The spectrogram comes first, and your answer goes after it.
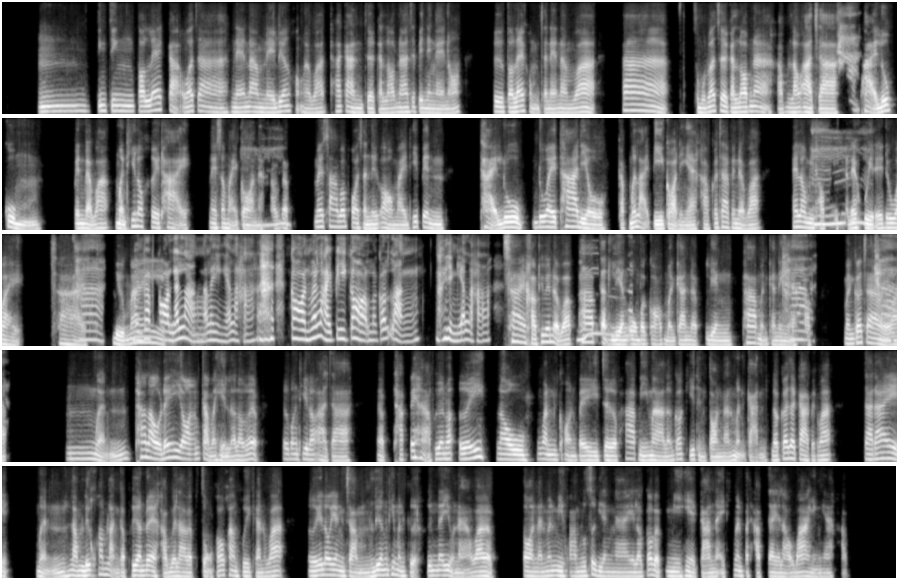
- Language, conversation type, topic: Thai, advice, ทำอย่างไรให้รักษาและสร้างมิตรภาพให้ยืนยาวและแน่นแฟ้นขึ้น?
- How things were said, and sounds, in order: in English: "Topic"; chuckle; tapping; chuckle; other background noise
